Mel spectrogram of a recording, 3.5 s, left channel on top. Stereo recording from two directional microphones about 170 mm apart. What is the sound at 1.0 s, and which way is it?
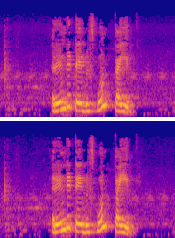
Speech, 40° right (ahead or behind).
